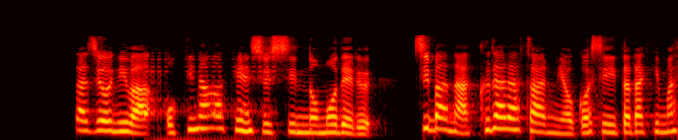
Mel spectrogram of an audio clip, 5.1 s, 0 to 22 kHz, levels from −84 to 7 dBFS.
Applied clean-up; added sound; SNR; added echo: neural mask model DeepFilterNet 3.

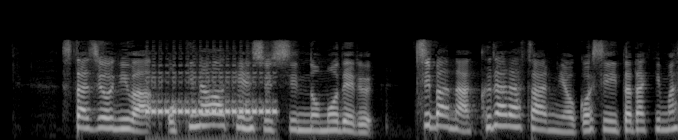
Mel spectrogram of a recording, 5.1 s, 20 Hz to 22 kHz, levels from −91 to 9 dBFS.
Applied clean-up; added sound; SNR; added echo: neural mask model RNNoise.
